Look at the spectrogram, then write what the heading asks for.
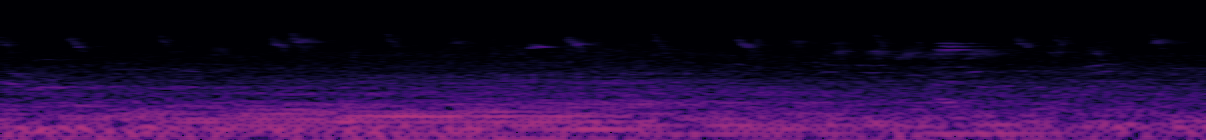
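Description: Small birds chirping in quick, short high notes, several a second, over a steady low background rumble.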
